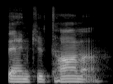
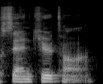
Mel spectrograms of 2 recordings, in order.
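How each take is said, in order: First: The word ends with an extra final vowel. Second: The word ends on a consonant, no final vowel. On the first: "it has an A on the end of it" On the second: "I don't say it with the A"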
